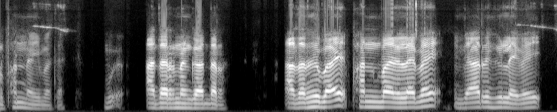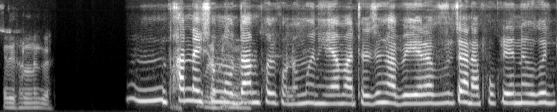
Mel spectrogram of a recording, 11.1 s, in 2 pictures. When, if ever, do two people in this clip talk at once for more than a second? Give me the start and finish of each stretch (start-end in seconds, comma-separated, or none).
none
